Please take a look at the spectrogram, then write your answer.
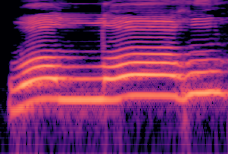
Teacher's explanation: یہاں اللہ کا نام پر پڑھا جائے گا کیونکہ اللہ کے نام سے پہلے زبر ہے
